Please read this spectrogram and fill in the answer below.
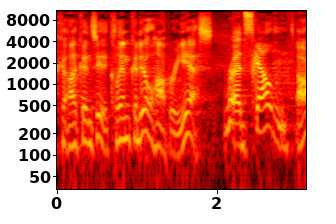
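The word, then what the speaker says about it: Kadiddlehopper: What was that pronounced again? Cadiddlehopper. Cadiddlehopper.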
